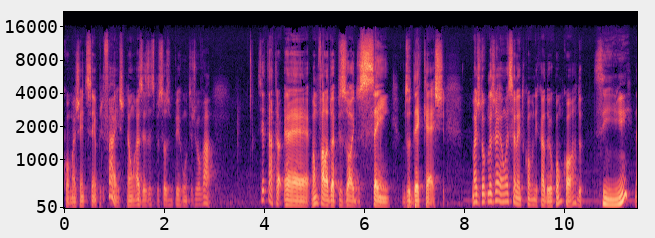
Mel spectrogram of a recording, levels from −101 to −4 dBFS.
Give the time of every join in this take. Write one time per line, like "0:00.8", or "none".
0:08.0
